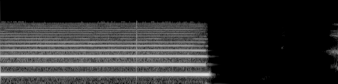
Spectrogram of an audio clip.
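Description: A flute sounds a single sustained B flat, steady and clear for about two seconds, then stops abruptly into near silence.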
